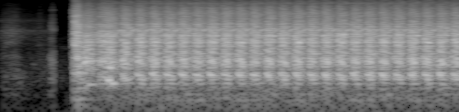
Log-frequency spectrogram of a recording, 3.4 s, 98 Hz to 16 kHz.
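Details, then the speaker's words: VW Caddy Maxi 1.9 TDI PD diesel in workshop after injector seal replacement catches quickly and settles into an even idle with usual diesel clatter, about three beats a second, no misses; normal idle. "Yeah, it sounds good as well, Rowan. Smoke out in the workshop. Sounds lovely."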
